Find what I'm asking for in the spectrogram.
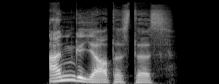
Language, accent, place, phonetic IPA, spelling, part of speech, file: German, Germany, Berlin, [ˈanɡəˌjaːɐ̯təstəs], angejahrtestes, adjective, De-angejahrtestes.ogg
- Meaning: strong/mixed nominative/accusative neuter singular superlative degree of angejahrt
